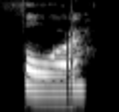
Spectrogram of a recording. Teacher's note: Tenths, TENTHS, with a TH sound. Not tens, but tenths.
